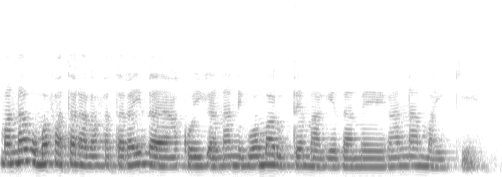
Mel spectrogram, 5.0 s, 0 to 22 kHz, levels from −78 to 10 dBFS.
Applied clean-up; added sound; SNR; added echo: none; none; none; reverberation time 0.3 s.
